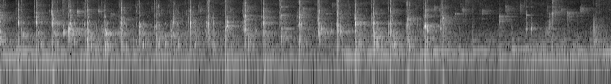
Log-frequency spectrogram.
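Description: Raw eggs being beaten in a small ceramic bowl, the utensil clicking rapidly against the bowl about five or six times a second; the beating slows and stops about four and a half seconds in. Soft background music plays underneath.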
